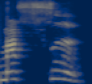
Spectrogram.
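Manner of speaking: "maçã" with the final ã sounded through the nose; nasal vowel demo. Shown as a demonstration. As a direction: show the nasal ã at the end of "maçã". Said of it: "parece que fala um pouquinho pelo nariz". ("maçã" com o ã final bem nasal)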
